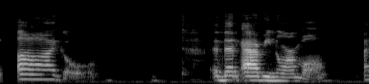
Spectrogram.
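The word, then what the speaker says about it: Igor: It's pronounced I go. I go and then Abby Normal.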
